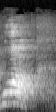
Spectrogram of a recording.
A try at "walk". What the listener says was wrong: Walk. Walk. Acordate que esta L no suena, ¿eh? No me pronuncies walk. Walk. Como walkie-talkie. Walk. Walkie-talkie.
